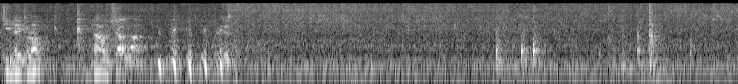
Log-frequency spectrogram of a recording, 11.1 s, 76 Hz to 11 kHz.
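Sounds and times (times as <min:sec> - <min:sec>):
faint kitchen hum: 0:00.0 - 0:11.0
utensil knocking cookware: 0:07.4 - 0:08.2.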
